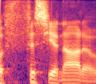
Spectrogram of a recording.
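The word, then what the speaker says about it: aficionado: Big I'm like a boat show afficionado. Is that a word? Yeah. Afficionado. Afficionado. I'm an arid afficionado. Afficionado. Oh, I see. So, that's how you say it.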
